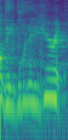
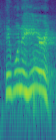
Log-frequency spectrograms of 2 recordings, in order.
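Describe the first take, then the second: First: Said in the usual way. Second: HEAR stressed, higher; emphatic repeat. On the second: Shown as a demonstration.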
